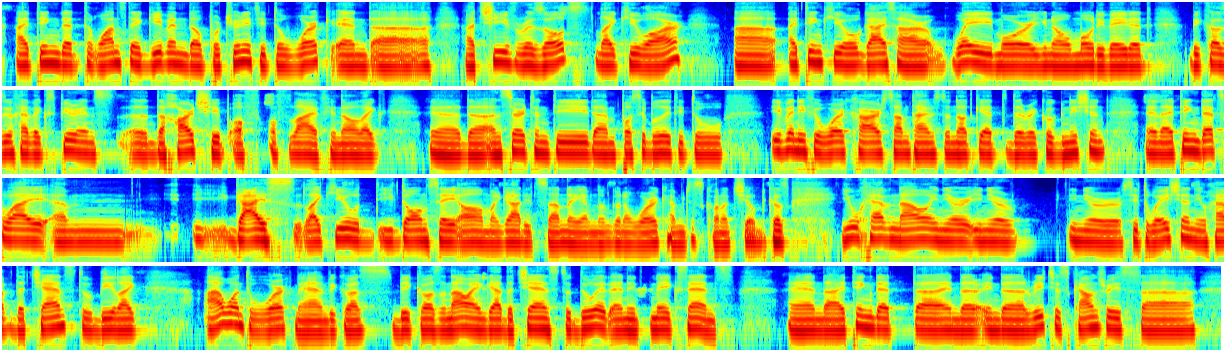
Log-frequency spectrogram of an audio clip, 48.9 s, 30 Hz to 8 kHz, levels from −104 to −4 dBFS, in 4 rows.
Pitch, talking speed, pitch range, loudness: 125 Hz, 160 wpm, 120-130 Hz, -19 LUFS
